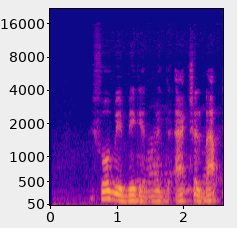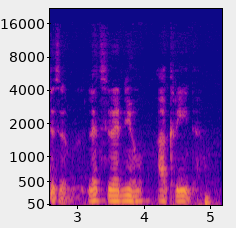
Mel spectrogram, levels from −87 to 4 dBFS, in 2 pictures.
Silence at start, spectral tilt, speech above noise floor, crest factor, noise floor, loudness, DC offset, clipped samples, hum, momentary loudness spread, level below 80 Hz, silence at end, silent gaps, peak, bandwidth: 0.6 s; -8 dB/octave; 31 dB; 16 dB; -54 dBFS; -24 LUFS; under 0.1%; under 0.1%; none; 13 LU; -44 dBFS; 0.15 s; none; -8 dBFS; 11 kHz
